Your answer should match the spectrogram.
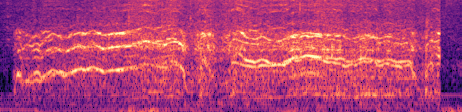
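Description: Battery-powered ride-on toy tractor driving, its electric motor and gearbox whining over a low hum; the whine wavers and steps up in pitch about halfway through.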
